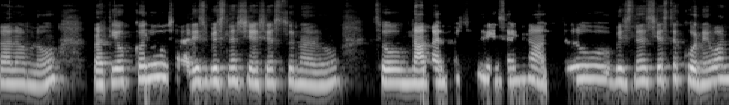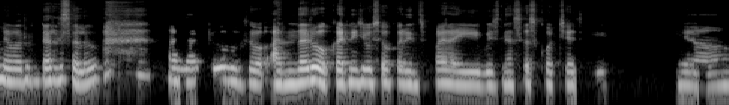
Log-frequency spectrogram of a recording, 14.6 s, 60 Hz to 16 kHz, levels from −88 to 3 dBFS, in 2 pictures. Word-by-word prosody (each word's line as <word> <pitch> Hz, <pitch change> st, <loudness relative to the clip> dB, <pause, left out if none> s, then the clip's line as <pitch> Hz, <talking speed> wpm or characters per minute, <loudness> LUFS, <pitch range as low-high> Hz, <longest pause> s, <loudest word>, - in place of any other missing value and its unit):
కాలంలో. 190 Hz, -3 st, -1 dB, 0.5 s
ప్రతి 190 Hz, +2 st, +3 dB
ఒక్కరూ 240 Hz, +5 st, +3 dB, 0.2 s
సారీస్ 210 Hz, +1 st, +2 dB
బిజినెస్ 215 Hz, 0 st, +3 dB
చేశేస్తున్నారు. 195 Hz, -3 st, 0 dB, 0.5 s
సో 210 Hz, -, +4 dB, 0.3 s
నాకనిపించింది 210 Hz, +8 st, +2 dB
రీసెంట్‌గా 220 Hz, +2 st, -1 dB
అందరూ 230 Hz, +3 st, 0 dB, 0.4 s
బిజినెస్ 215 Hz, +1 st, +1 dB
జేస్తే 230 Hz, +1 st, 0 dB
కొనేవాళ్ళెవరుంటారసలు? 215 Hz, -1 st, +1 dB, 0.8 s
అలా 205 Hz, -1 st, -4 dB
అటు 210 Hz, +1 st, -3 dB, 0.3 s
సో 195 Hz, -, -1 dB, 0.3 s
అందరూ 200 Hz, +4 st, +3 dB
ఒకరిని 195 Hz, +1 st, -1 dB
జూసి 200 Hz, 0 st, -3 dB
ఒకరు 190 Hz, -1 st, -5 dB
ఇన్స్పైర్ 185 Hz, +2 st, -5 dB
అయ్యి 175 Hz, 0 st, -2 dB
బిజినెస్సెస్‌కొచ్చేసి 180 Hz, -, -9 dB, 0.9 s
యాహ్! 165 Hz, +2 st, -10 dB
200 Hz, 100 wpm, -23 LUFS, 185-215 Hz, 0.9 s, సో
